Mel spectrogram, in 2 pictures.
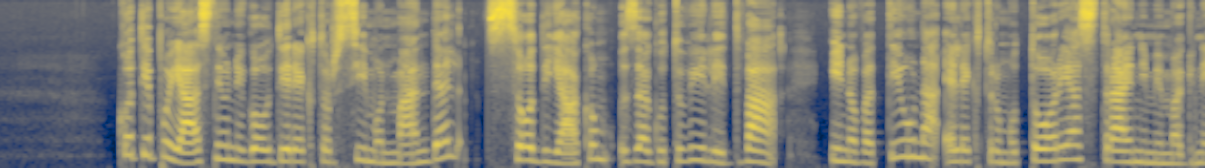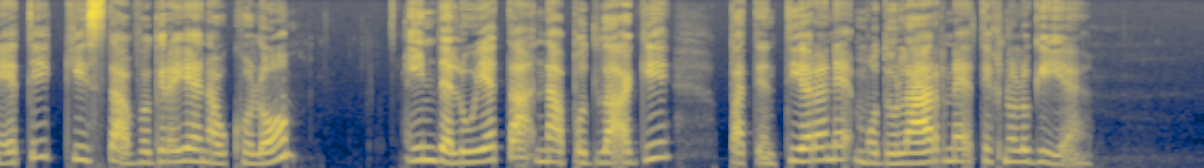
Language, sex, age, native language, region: Slovenian, female, 30-49, Slovenian, Coastal Karst region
